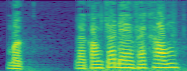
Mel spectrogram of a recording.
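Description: A man's voice: a little high, moderate pace, dry recording, voice pushed up, natural voice. A man voicing a proud, friendly boy of about twelve in a storybook, a bit boastful. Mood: cocky.

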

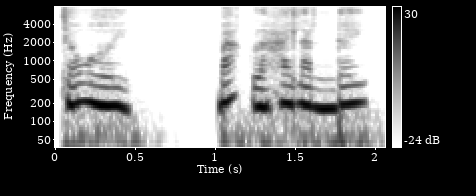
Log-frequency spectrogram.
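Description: A woman's voice: mid-range voice, steady tone, fairly quick, warm tone, husky, no echo, natural voice. A woman voicing a fearful, bitter old peasant man who laments his fate.

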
